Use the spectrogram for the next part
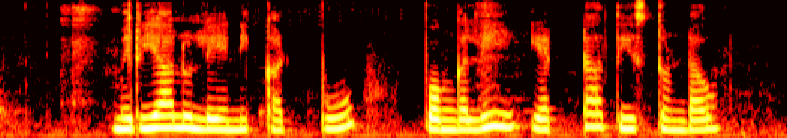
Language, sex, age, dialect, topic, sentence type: Telugu, female, 18-24, Southern, agriculture, statement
